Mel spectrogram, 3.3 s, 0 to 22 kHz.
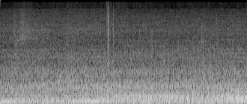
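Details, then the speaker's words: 1984 Jeep Grand Wagoneer Limited 4x4 accelerating on road toward about 55 mph: strong, even engine pull climbing smoothly with a clean shift midway; healthy engine and transmission. "said, car runs well. Engine's healthy, transmission. Here at shift right now. Sounds awesome."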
